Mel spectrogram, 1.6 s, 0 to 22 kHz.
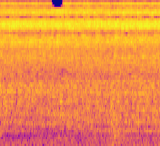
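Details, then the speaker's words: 2004 Mercedes SLK 230 automatic, 55,000 miles, heard with the bonnet up: even, steady idle with a smooth hum and no knocks, ticks or rattles; normal idle. "And now you can hear it running. I'm sure you can appreciate there are no grumbles or anything like that."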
